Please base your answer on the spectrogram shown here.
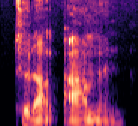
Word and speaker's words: Tutankhamun: So it's Amun Tutankh when you read it literally the way it's written, but it's pronounced Tutankhamun because of the grammar.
